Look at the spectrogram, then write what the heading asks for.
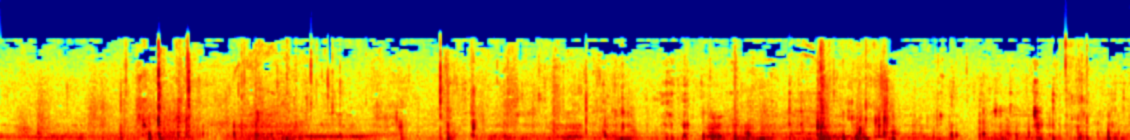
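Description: Close-up eating sounds of a hot dog in a soft bun being bitten and chewed, with a dense run of sharp mouth clicks.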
